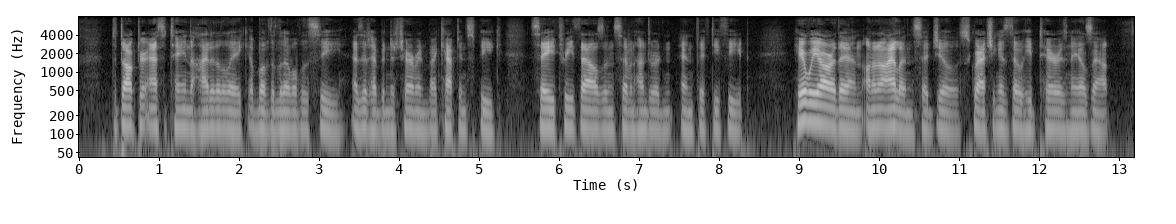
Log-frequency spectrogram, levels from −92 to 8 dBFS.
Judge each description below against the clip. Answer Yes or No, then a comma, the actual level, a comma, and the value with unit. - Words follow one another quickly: Yes, fast, 215 wpm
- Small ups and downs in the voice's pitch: Yes, narrow, 1.6 semitones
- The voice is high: No, low, 120 Hz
